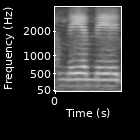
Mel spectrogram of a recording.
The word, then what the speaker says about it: Kamehameha: No, you know, there's a road sign here that's spelled just like that, like Ka-me. Ha, me, ha. You know what that means here? – You're in Hawaii, though. – Yeah, but you know what that means? It means Kamehameha. It's pronounced Kamehameha.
